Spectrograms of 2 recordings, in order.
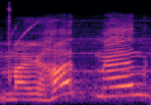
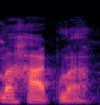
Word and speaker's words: Mahatma: - My hot man, Gandhi. - It's pronounced Mahatma, but I get the joke.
